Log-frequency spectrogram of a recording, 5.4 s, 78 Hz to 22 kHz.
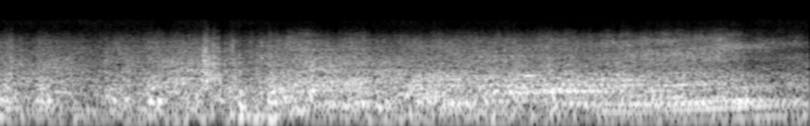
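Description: A 1930s car engine running and revving as the car pulls away, its pitch shifting as it speeds up, with a single knock a little over a second in.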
